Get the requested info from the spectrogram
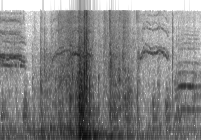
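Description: Water poured from a plastic jug into a plastic drinker, with one short, loud rush of noise about a second in. A few short, high bird calls sound around it.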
